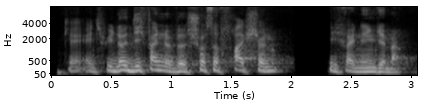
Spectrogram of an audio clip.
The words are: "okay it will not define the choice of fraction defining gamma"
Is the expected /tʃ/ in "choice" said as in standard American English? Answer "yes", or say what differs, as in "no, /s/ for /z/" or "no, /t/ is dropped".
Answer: no, /ʃ/ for /tʃ/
